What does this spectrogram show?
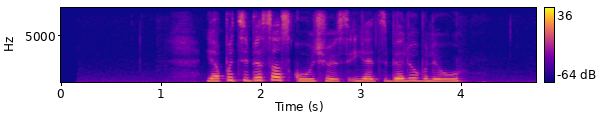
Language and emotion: Russian, positive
